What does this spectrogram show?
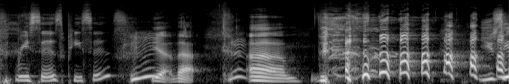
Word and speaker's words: Reese's Pieces: how it's pronounced like I know how it's supposed to be like re say pieces Reese's Pieces yeah that um you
